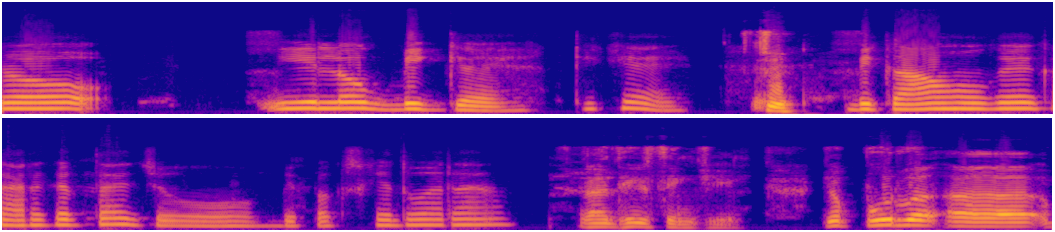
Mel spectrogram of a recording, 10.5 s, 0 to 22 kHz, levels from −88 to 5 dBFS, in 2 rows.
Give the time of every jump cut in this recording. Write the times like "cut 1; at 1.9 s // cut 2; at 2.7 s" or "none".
cut 1; at 8.0 s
